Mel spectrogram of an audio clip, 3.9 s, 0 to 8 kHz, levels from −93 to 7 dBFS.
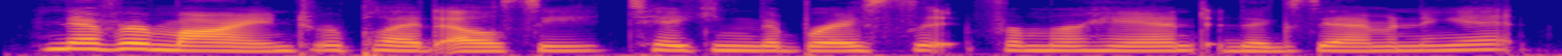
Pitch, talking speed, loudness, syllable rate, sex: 210 Hz, 200 wpm, -20 LUFS, 6.2 syllables/s, female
